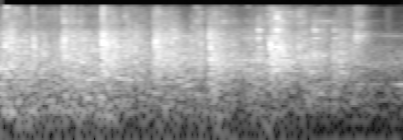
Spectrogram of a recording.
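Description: The rear roll-up door of a box truck being pushed up open: a run of rattling, clattering knocks as it rolls up.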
